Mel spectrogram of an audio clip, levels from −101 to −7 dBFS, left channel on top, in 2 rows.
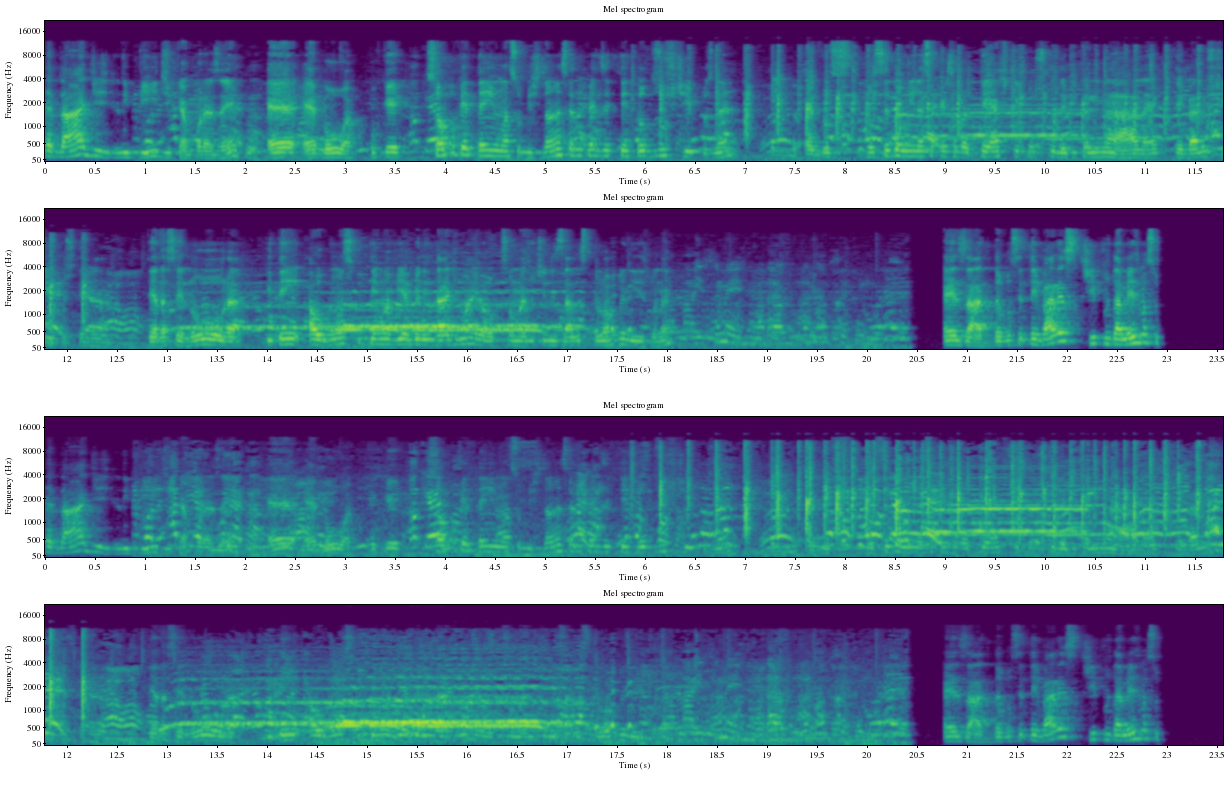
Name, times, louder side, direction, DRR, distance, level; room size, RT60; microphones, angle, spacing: voice 1, 0.0-7.0 7.5-12.5 12.8-18.1 20.8-22.9, left 7 dB, 90° left, 0.3 m, -33 dB
sound 1, 0.9-20.4, right 6 dB, 60° right, 0.4 m, -31 dB
voice 2, 7.2-7.9 11.6-12.1 18.3-20.3, left 1 dB, 5° left, 0.3 m, -44 dB
2.2 x 2.1 x 2.9 m
head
